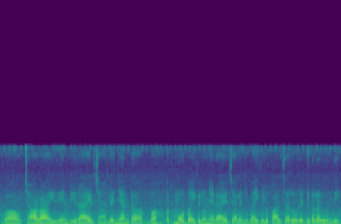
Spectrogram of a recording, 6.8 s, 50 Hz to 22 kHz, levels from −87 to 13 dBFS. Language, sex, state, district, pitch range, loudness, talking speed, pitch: Telugu, female, Telangana, Nalgonda, 175-185 Hz, -17 LUFS, 150 wpm, 180 Hz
